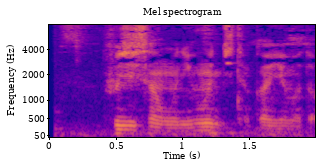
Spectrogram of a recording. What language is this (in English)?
Japanese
